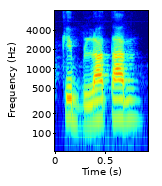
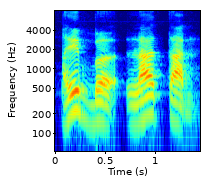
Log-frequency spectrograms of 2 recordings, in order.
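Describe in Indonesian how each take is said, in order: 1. Bunyi b berhenti datar tanpa pantulan. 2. Bunyi b dilepaskan dengan pantulan. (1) "Jangan membaca kiblatan, salah" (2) "harus membaca dengan memantulkan huruf ba"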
